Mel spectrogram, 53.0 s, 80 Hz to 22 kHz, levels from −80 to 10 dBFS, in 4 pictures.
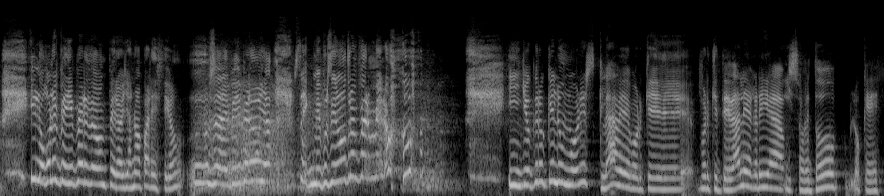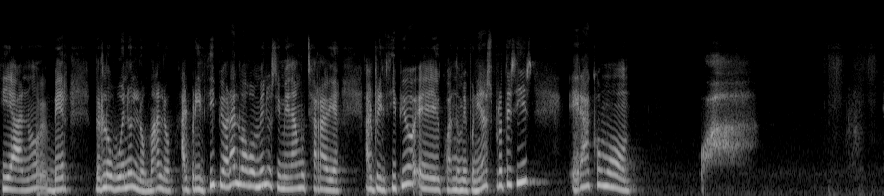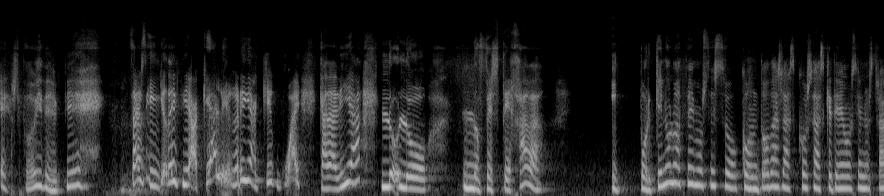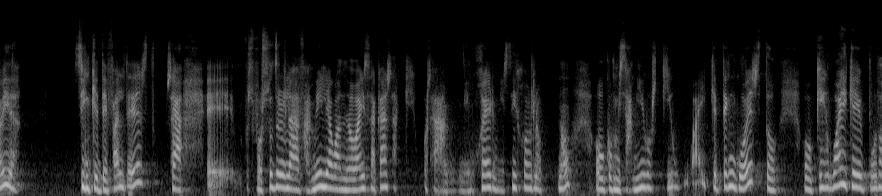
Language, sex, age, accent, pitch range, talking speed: Spanish, female, 20-39, Spanish, 225-295 Hz, 170 wpm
